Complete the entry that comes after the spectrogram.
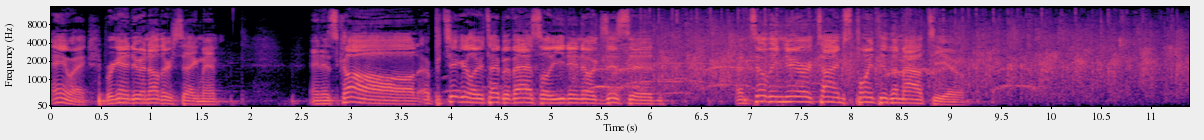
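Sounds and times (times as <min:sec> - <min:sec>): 
speech: 0:00.3 - 0:01.8, 0:02.5 - 0:09.3
audience applause: 0:05.1 - 0:11.3.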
